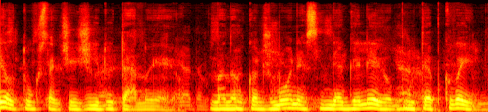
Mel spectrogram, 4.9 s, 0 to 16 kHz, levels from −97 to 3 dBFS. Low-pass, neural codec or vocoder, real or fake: 14.4 kHz; vocoder, 44.1 kHz, 128 mel bands, Pupu-Vocoder; fake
